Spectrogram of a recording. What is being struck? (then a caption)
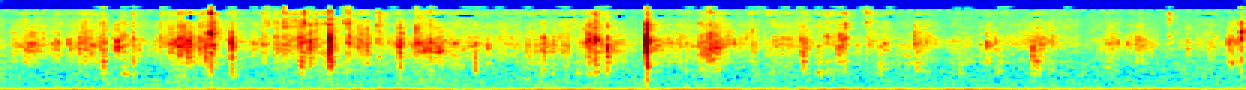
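Pine cone and dried flower ornament ball. A pine cone ornament ball covered with moss and dried flowers is held in both hands while long nails scratch and tap across it. Irregular crinkly, crunchy crackles rise bright over a steady low hum, with one sharper snap near the middle.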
